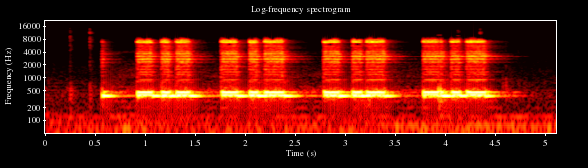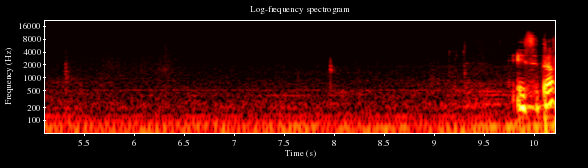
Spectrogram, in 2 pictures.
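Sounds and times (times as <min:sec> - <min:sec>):
car horn beeping: 0:00.6 - 0:04.8
speech: 0:09.9 - 0:10.2.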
